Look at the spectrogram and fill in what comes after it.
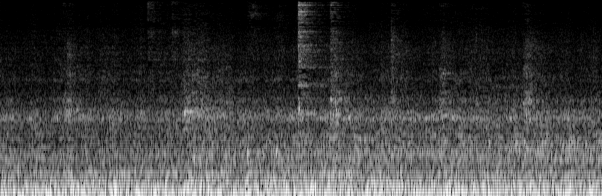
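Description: Diesel-hauled train moving slowly through a station, with a steady low engine hum and a few irregular clacks of wheels over rail joints.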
